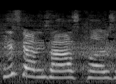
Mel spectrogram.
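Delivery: ordinary delivery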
